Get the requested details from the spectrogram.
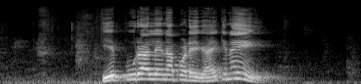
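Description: A man speaks aloud in a clear, drawn-out voice, heard close by.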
